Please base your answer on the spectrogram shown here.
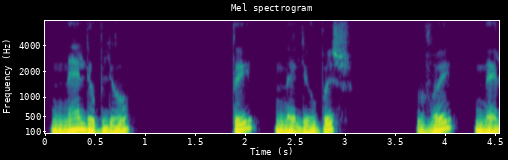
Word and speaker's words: люблю: Я люблю. Ти любиш. Ви любите. Ми любимо. There is a historically developed extra sound «л» in люблю, which makes the pronunciation of the word smoother.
